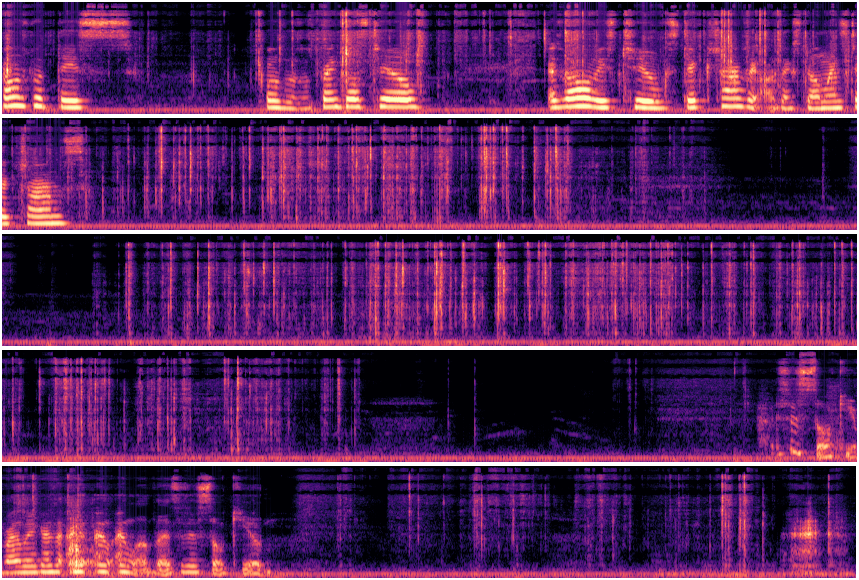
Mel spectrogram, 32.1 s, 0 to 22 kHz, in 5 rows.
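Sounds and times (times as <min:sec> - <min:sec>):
plastic packets crinkling: 0:00.0 - 0:11.7, 0:13.5 - 0:22.0, 0:28.1 - 0:32.0.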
